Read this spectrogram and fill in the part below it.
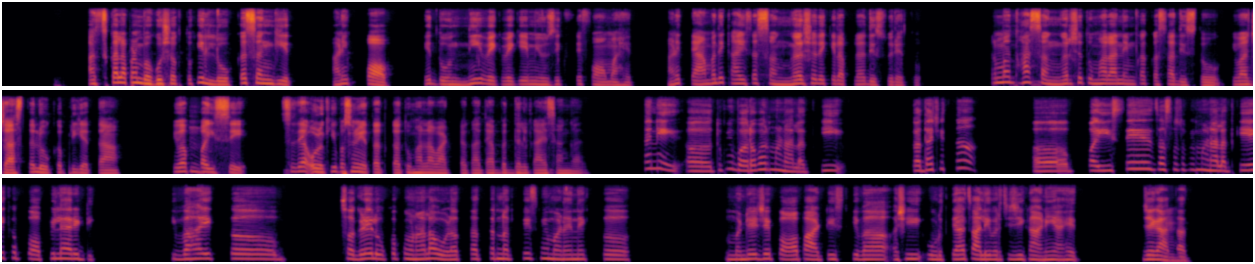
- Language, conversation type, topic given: Marathi, podcast, लोकसंगीत आणि पॉपमधला संघर्ष तुम्हाला कसा जाणवतो?
- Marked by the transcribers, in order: other background noise; in English: "पॉप"; in English: "म्युझिकचे फॉर्म"; in English: "पॉप्युलॅरिटी"; in English: "पॉप आर्टिस्ट"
